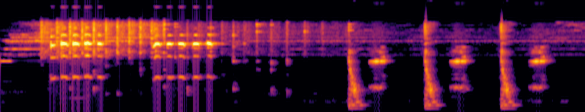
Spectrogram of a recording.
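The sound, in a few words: frog croaking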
